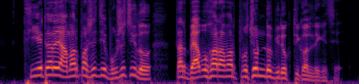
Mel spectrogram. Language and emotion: Bengali, disgusted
